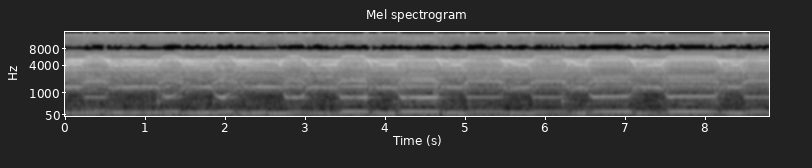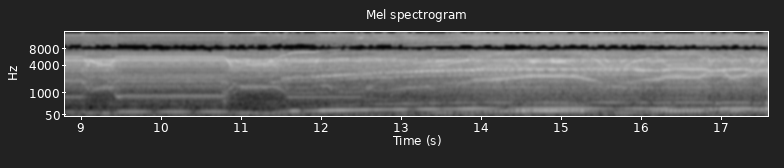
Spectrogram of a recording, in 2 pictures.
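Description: Brushless quadcopter motors on AM32 ESCs spinning without propellers, a whine whose pitch steps up and down in quick, even pulses as the throttle is blipped, then rises and falls in smooth glides for the last few seconds.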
